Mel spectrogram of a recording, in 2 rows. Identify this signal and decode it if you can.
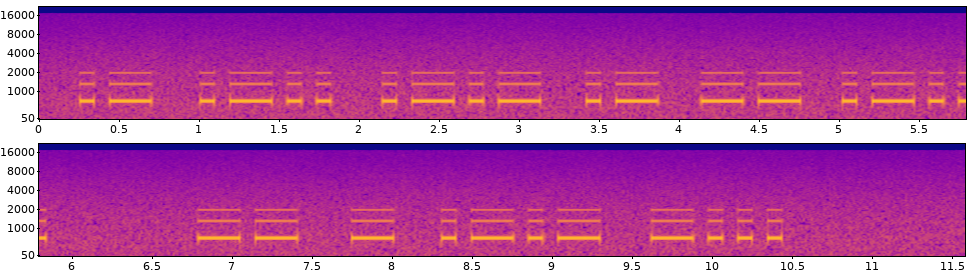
Morse code (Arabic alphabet), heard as a keyed tone, hand-sent with a paddle, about 13 wpm, 650 Hz. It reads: العامل متعب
